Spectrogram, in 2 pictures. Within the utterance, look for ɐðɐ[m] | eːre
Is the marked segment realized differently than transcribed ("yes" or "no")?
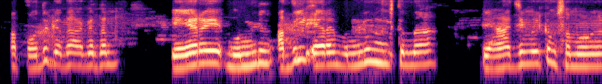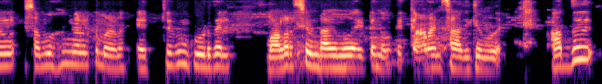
no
